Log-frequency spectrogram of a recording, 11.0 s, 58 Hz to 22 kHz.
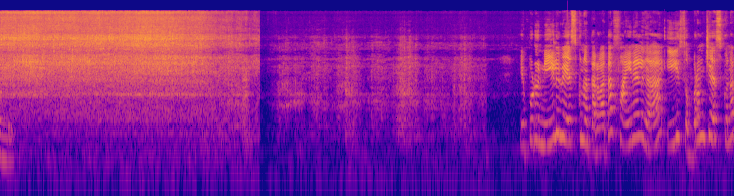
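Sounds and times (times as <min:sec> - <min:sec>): masala sizzling and hissing: 0:00.0 - 0:07.4
metal spoon scraping pan: 0:03.5 - 0:07.4.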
